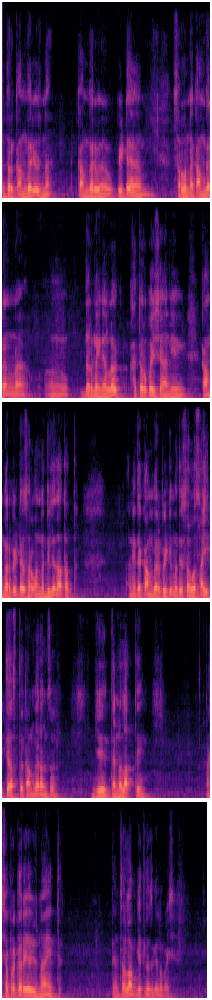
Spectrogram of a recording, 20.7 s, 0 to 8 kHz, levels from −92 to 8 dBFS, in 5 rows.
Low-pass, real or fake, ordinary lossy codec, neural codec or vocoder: none; fake; none; codec, 16 kHz, 8 kbps, FreqCodec, smaller model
